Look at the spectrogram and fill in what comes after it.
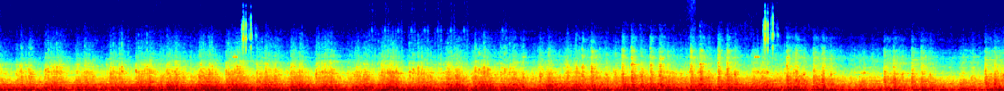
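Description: A locomotive-hauled passenger train rolling steadily across a steel truss viaduct, a continuous rumble with a rapid clatter of wheels over the rails.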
